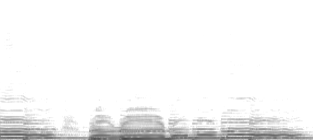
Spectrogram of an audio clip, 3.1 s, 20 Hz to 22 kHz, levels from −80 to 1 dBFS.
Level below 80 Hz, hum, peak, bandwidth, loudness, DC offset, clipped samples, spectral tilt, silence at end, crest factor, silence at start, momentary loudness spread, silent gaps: -60 dBFS; none; -20 dBFS; 7 kHz; -33 LUFS; under 0.1%; under 0.1%; -7.5 dB/octave; 0 s; 14 dB; 0 s; 9 LU; none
